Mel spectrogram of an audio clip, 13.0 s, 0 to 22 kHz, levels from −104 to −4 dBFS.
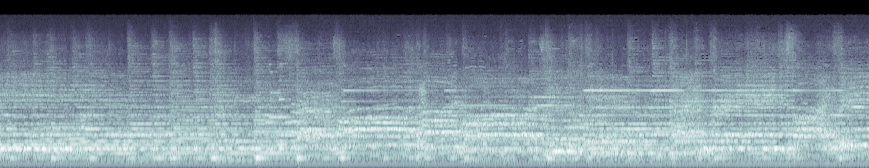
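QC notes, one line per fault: Throughout, video or display buzz: a steady 75 Hz buzz with a gritty hash above it sits roughly 20 dB below the programme, the sound of a screen or video cable coupling its picture field-rate interference into the audio path.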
